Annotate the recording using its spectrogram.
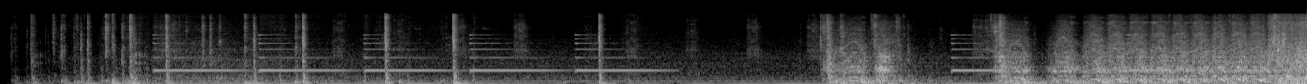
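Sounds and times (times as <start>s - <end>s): dashboard warning tone: 1.5s - 7.0s, 9.5s - 10.1s.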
